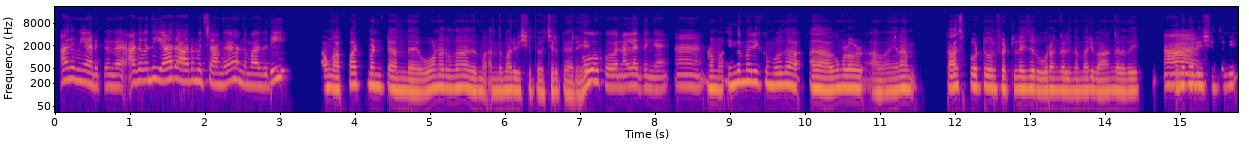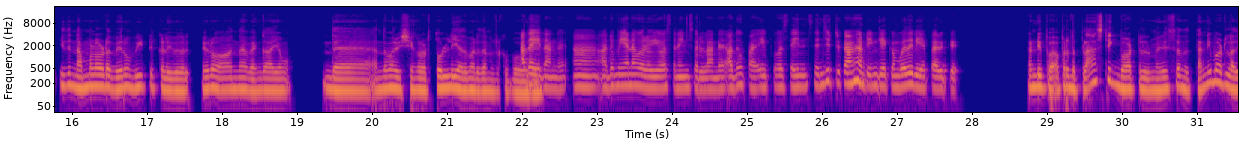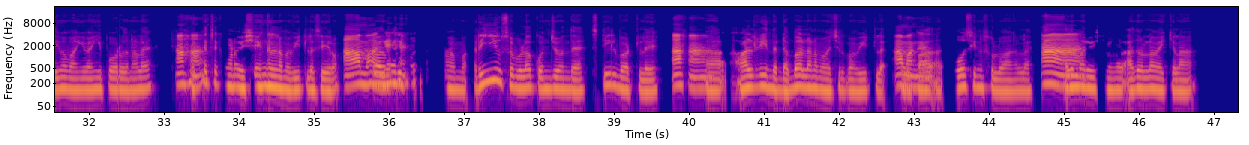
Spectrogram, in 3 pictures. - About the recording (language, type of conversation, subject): Tamil, podcast, குப்பையைச் சரியாக அகற்றி மறுசுழற்சி செய்வது எப்படி?
- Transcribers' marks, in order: tapping; in English: "ஃபெர்டிலைசர்"; chuckle; other background noise; laughing while speaking: "ஆமாங்க"; in English: "ரீயூசபுளா"; inhale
